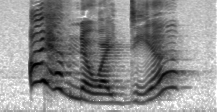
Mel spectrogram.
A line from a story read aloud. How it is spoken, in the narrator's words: Adam laughs a little hysterically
